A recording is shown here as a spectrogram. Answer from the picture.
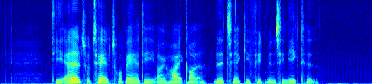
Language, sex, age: Danish, female, 67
